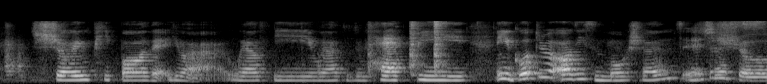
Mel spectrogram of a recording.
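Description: From start to finish, the speech carries computer activity noise. A faint buzzing chirp sits under it, pulsing around 70 times a second. It is roughly 40 dB below the speech, so it is quiet. The pulses do not follow the talker's level or pauses. Changing load on the computer's processor or graphics is shifting the shared ground of the audio circuit. That ground movement leaks into the signal as this rhythmic interference.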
